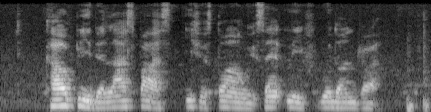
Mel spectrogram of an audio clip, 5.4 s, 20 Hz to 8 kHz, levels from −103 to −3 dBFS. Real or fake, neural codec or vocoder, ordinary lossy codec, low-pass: real; none; none; 7.2 kHz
